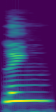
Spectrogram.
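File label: "ling", tone 1, pronunciation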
